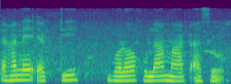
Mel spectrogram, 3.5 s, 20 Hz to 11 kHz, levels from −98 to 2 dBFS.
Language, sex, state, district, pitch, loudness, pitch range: Bengali, female, Assam, Hailakandi, 175 Hz, -13 LUFS, 165-185 Hz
